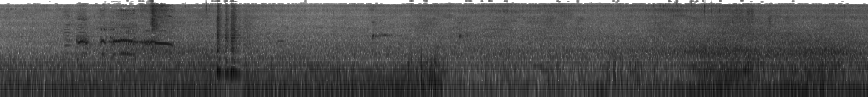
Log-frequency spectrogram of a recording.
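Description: A rooster crowing once, about a second in, over a steady low rumble of road traffic. A brief sharp noise follows about three seconds in.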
